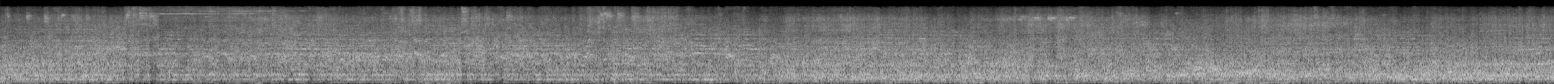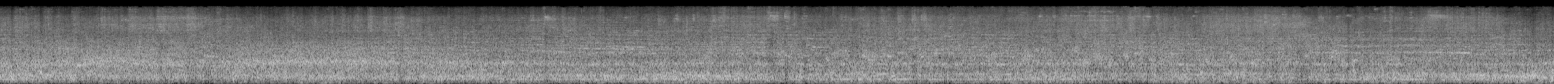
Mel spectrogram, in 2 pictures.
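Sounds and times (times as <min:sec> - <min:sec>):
wheel squeals: 0:00.0 - 0:11.8, 0:19.2 - 0:31.0
train wheels rumbling on rails: 0:00.0 - 0:31.0
wheels clicking over rail joints: 0:00.0 - 0:31.0.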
